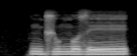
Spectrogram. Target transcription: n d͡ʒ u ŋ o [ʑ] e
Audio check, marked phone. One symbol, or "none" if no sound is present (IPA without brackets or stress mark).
z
